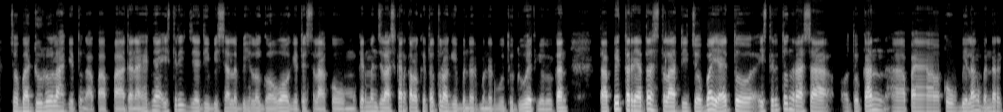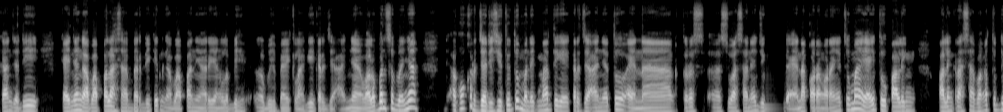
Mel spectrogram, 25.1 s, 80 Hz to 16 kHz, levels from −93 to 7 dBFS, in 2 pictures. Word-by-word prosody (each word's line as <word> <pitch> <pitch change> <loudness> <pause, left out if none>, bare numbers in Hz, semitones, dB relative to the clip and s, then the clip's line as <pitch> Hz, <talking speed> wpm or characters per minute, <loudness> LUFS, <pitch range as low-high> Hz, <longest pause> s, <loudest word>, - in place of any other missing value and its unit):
coba 125 -3 +1
dululah 140 +3 +2
gitu 110 +3 -8
enggak - - -7
apa-apa 100 0 -2
dan 105 - 0
akhirnya 115 +9 0
istri 160 +5 -4
jadi 120 -3 -4
bisa 115 +1 -4
lebih 110 -1 -5
legowo 110 +2 0
gitu, 105 - -5
setelah 100 0 -2
aku 100 -1 -4
mungkin 125 +6 -4
menjelaskan 125 +1 +1
kalau 120 - +2
kita 120 +2 -2
tuh 145 - -15
lagi 115 -3 +1
benar-benar 110 -1 -4
butuh 105 0 -7
duit 120 +1 +3
gitu 95 -1 -4
kan. 120 -1 +5 0.4
Tapi 125 +10 +5
ternyata 160 0 +6
setelah 145 -4 +4
dicoba 125 +4 +2
ya - - +7
itu 150 -4 +4
istri 155 +3 -3
tuh 190 +1 -1
ngerasa, 135 -6 +3 0.2
"Oh 130 - -12
tuh 115 -1 -6
kan 150 +3 +5 0.2
apa 120 0 -3
yang 130 0 -1 0.2
aku 130 -1 -3
bilang 130 +4 -1
benar 135 +4 -2
kan 135 +1 0
Jadi, 150 +5 0 0.3
kayaknya 140 +7 +3
enggak - - +7
apa-apa 120 - -2
lah - - -6
sabar 120 -1 -3
dikit 120 +6 -5
enggak 120 -5 -6
apa-apa 110 +3 -2
nyari 115 -1 -4
yang 115 - -5
lebih 115 +1 -6
lebih 115 -2 -4
baik 110 -1 -5
lagi 105 +6 -4
kerjaannya." 110 +1 -3
Walaupun 145 - +5
sebenarnya, 200 +9 +2 0.5
aku 210 - -1
kerja 155 -1 +4
di 135 - -1
situ 150 +5 -1
tuh - - +2
menikmati, 155 +2 0
kayak 140 -1 -3
kerjaannya 130 0 -1
tuh 180 -3 +1
enak 120 +3 -1
terus, 130 0 -4
eee, 120 -2 -8
suasananya 120 +4 -2
juga 105 -4 -5
enak, 125 +6 0
orang-orangnya. 115 +5 0
Cuma 195 +3 +3
ya - - +6
itu 165 -2 +2
paling 140 0 +2 0.3
paling 130 +2 +2
kerasa 140 0 -2
banget 150 +6 -1
itu - - -7
125 Hz, 205 wpm, -22 LUFS, 115-145 Hz, 0.5 s, ya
